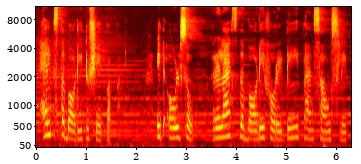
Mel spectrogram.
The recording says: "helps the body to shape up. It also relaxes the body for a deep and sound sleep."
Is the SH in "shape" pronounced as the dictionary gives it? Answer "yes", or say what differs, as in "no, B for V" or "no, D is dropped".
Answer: yes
